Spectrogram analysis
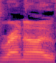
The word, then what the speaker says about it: Renault: or whatever Renault sorry I pronounce it Renault because we had a Renault we had a ryal car um and we've always said Reynold and then you watch the sport and apparently it's Renault French company I know you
